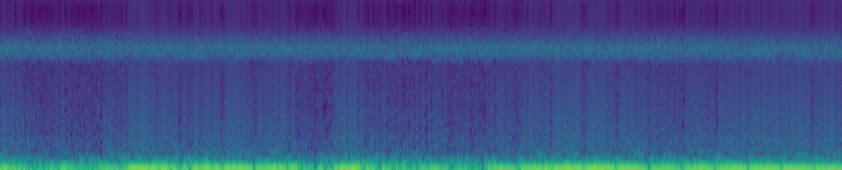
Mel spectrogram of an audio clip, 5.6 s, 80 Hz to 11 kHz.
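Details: 1995 Chevrolet C1500 350 TBI V8: steady low idle with uneven periodic stumble in exhaust beat; idle misfire persisting after replacing plugs, wires, cap, rotor, EGR valve and coolant temp sensor, cause unknown.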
